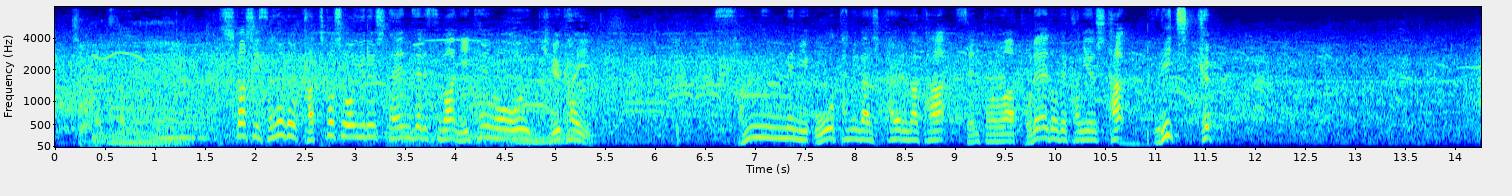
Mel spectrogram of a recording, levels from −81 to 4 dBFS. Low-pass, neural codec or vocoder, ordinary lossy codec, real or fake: none; none; none; real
